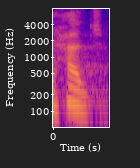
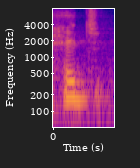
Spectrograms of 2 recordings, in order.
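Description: First: The vowel after the first consonant is 'a'. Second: The vowel after the first consonant is 'i'. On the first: "you can say it with a kasra or a fatha" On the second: "you can say it with a kasra or a fatha"

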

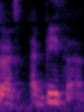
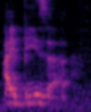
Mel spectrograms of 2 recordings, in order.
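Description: First: The name has a Castilian Spanish pronunciation. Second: The name has an American pronunciation. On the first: "So it's Ibiza. That's how they say it" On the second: "how Americans pronounce the Spanish city of Ibiza as Ibiza"

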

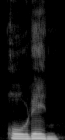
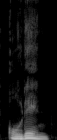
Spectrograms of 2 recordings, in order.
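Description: Both takes have the same delivery.

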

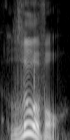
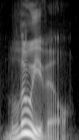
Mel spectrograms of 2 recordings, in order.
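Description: First: It is said as a reduced 'Luh-vul'. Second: It is said as 'Louie-ville' with full vowels. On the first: The speaker calls it right. "it's Louisville" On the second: The speaker calls it wrong. "for most of my life I said Louisville"

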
